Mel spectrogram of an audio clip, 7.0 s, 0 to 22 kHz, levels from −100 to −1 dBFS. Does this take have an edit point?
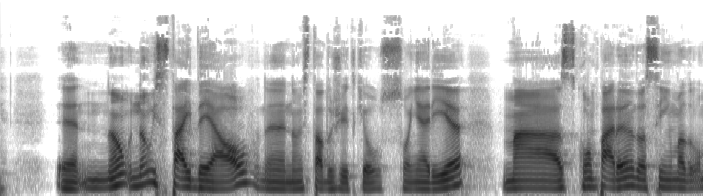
no; 0 cuts

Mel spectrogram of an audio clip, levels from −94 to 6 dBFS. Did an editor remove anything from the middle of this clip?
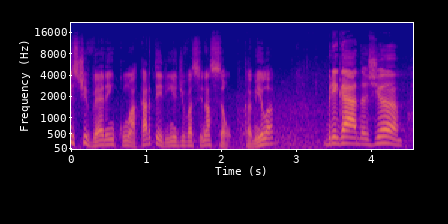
yes; 1 cut; at 2.2 s

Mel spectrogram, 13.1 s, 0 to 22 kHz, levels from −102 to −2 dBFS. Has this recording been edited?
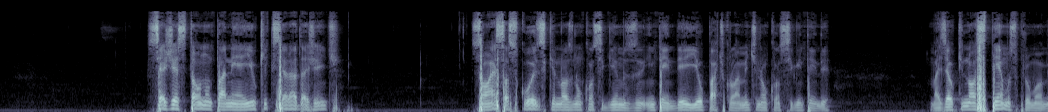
yes; 1 cut; at 5.8 s

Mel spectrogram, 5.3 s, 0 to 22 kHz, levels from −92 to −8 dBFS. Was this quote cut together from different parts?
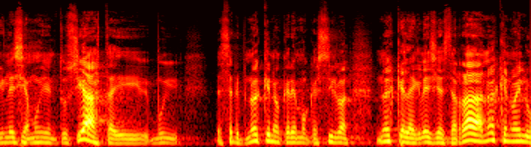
yes; 1 cut; at 2.4 s

